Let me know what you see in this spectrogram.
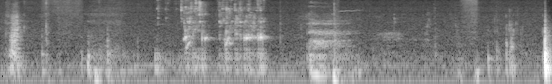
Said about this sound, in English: Okay. Pour myself a drink.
